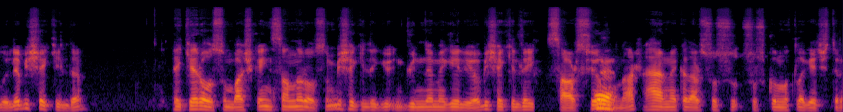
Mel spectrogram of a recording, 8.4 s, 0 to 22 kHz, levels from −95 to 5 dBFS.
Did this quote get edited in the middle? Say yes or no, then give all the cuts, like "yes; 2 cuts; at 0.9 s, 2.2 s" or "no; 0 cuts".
yes; 1 cut; at 5.3 s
